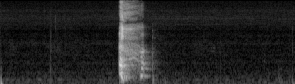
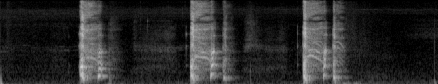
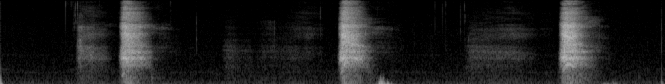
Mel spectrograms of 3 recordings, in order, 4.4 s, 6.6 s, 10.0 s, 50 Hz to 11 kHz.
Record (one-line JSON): {"cough_length": "4.4 s", "cough_amplitude": 11333, "cough_signal_mean_std_ratio": 0.17, "three_cough_length": "6.6 s", "three_cough_amplitude": 8054, "three_cough_signal_mean_std_ratio": 0.28, "exhalation_length": "10.0 s", "exhalation_amplitude": 4668, "exhalation_signal_mean_std_ratio": 0.25, "survey_phase": "alpha (2021-03-01 to 2021-08-12)", "age": "18-44", "gender": "Female", "wearing_mask": "No", "symptom_none": true, "smoker_status": "Never smoked", "respiratory_condition_asthma": false, "respiratory_condition_other": false, "recruitment_source": "REACT", "submission_delay": "0 days", "covid_test_result": "Negative", "covid_test_method": "RT-qPCR", "covid_ct_value": 41.0, "covid_ct_gene": "N gene"}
